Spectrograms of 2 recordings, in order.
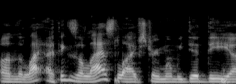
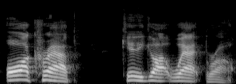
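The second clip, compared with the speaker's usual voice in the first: put-on playful Boston accent, a bit louder; 3 semitones higher, 4 dB louder than usual. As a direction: toss it off like a Boston bro. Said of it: "you have to say in the Boston accent".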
